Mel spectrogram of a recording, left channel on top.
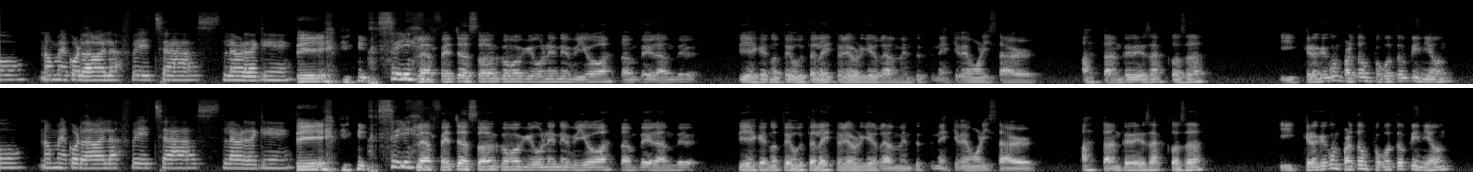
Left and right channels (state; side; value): normal; both; correlation -0.19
